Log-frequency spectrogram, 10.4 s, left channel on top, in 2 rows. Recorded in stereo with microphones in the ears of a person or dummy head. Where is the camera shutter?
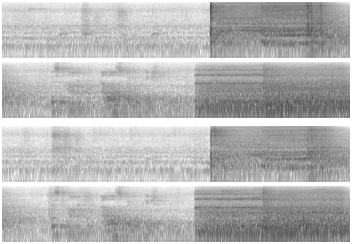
60° left (ahead or behind), 1.7 m.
